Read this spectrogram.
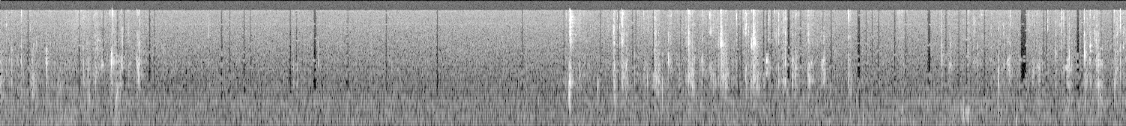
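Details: A cat eating its meal indoors, with crisp irregular crunching and clicking bites scattered through a quiet room, the chewing growing busier in the second half.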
